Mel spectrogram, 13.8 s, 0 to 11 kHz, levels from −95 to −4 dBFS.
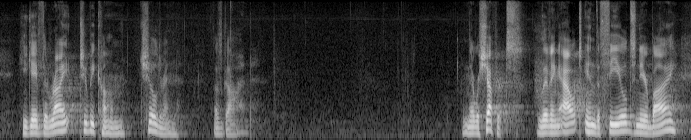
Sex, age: male, 50-69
